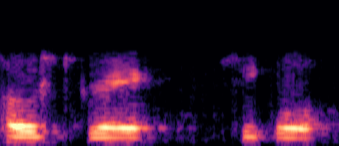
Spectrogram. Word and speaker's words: PostgreSQL: Some of them include MySQL, PostgreSQL, that's how you pronounce it, CouchDB, which is actually a NoSQL database, quite a few others.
